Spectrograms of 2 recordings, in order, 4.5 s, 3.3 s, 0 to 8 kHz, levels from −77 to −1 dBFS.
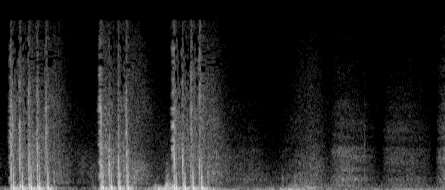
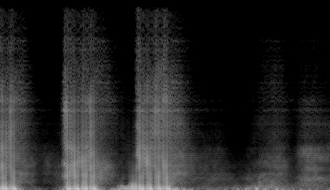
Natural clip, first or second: first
